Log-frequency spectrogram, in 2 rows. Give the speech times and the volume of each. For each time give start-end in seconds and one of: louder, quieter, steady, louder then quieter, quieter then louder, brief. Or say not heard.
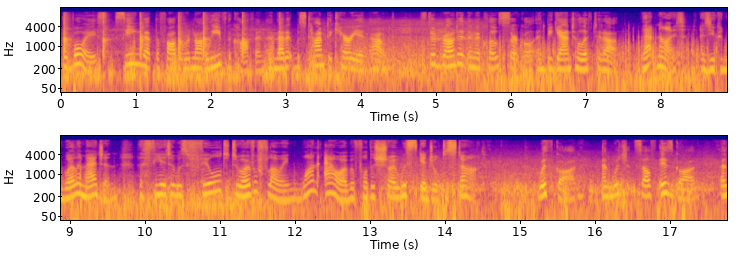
0.0-14.6 steady
15.2-17.7 brief.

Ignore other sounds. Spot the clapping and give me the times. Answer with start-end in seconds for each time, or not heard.
0.0-3.0.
